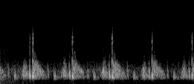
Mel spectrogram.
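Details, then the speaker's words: Fetal heart sounds on handheld Doppler used by midwives: rapid, regular whooshing thumps at about 150 a minute, likened to a galloping horse; a normal fetal heartbeat. "traditionally midwives have monitored a fetal heart rate at key stages in the delivery of a baby sounds like a galloping horse"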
